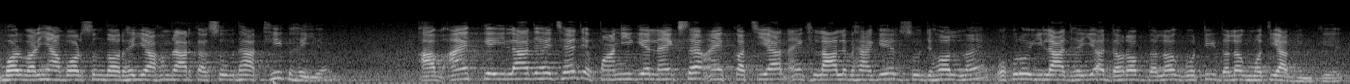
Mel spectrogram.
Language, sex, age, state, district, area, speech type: Maithili, male, 60+, Bihar, Supaul, rural, spontaneous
